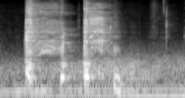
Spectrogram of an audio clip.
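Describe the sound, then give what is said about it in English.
Two sharp coughs, each followed by a short catch of breath, heard alone over a low steady hum with no talking. “And, sorry, you're going to have to cough again.”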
